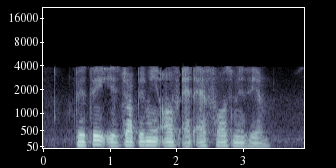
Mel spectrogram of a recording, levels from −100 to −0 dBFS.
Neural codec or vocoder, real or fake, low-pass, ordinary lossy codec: none; real; 7.2 kHz; AAC, 16 kbps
